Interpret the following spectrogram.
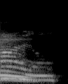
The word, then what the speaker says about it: aisle: Okay, how do you spell it, the Raka? ISLE. Very good. What word means a passageway? Passageway. Aisle.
